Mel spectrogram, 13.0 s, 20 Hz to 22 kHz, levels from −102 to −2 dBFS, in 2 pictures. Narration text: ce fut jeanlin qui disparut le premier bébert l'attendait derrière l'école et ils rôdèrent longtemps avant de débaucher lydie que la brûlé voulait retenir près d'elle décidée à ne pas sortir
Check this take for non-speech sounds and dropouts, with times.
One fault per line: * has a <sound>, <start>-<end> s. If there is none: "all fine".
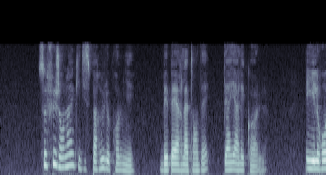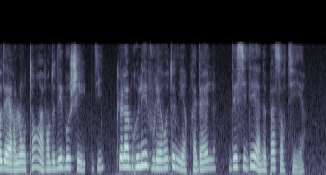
* has a dropout, 8.2-8.3 s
